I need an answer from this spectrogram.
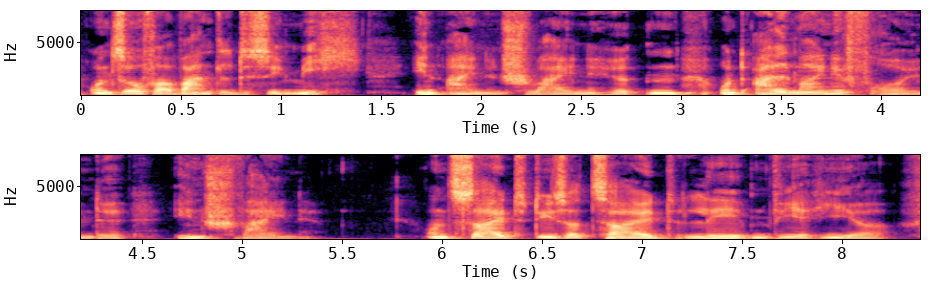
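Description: A man voicing an enchanted prince living as a swineherd in a told fairy tale, speaking in a gentle, confiding way. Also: medium pitch.

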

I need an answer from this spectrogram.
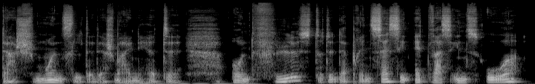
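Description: Telling a fairy tale, a male storyteller speaks to his audience directly and warmly. His low, husky voice has vocal fry and a sing-song lilt, and he goes at a slow pace.

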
